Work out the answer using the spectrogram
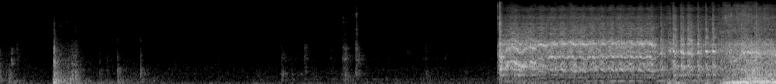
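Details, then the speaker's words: Carbureted engine being tuned for winter in northern Alberta, already warm from heat soak, choke fully on, on the fast idle cam, two accelerator pumps: fires at once and holds a steady fast idle that climbs a little; normal fast idle on choke. "and you can hear it trying to come up on it fast idle faster because the engine's already got some warmth to it"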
